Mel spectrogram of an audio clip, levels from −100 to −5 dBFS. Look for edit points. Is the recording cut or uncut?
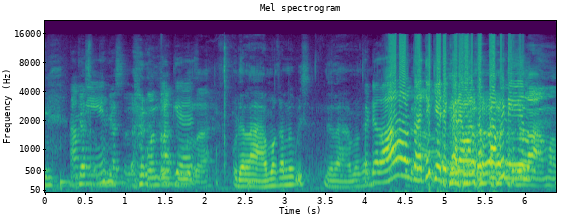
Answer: uncut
